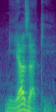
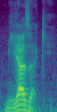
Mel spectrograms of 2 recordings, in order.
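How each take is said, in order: First: The second syllable carries strong, loud stress. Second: The same.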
